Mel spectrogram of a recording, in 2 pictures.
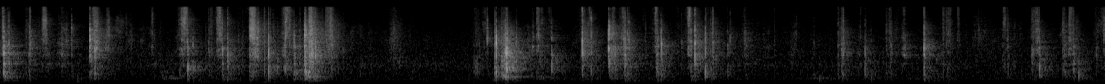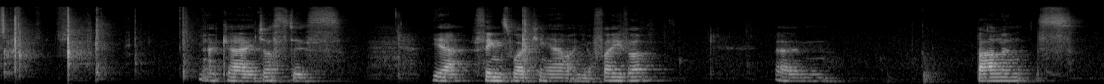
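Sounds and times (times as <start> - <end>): cards being shuffled: 0.0 - 4.1, 4.7 - 13.0.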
